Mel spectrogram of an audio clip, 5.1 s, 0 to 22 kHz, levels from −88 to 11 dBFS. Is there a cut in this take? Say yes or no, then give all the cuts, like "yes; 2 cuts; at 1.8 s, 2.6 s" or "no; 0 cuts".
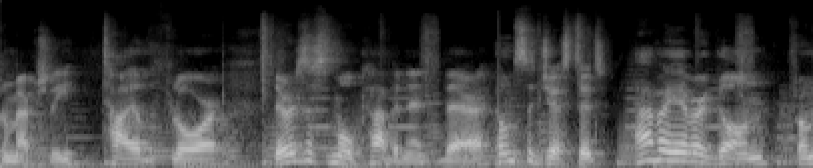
yes; 1 cut; at 3.1 s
